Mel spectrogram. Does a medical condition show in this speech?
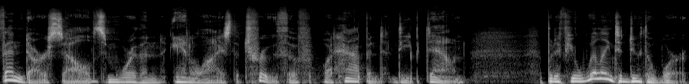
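No.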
